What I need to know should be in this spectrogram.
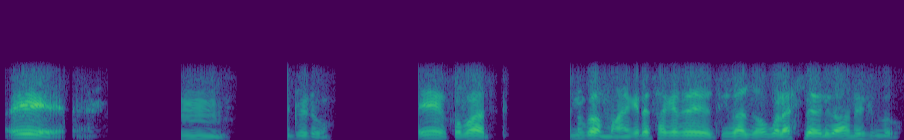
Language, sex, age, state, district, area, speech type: Assamese, male, 18-30, Assam, Dibrugarh, urban, conversation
